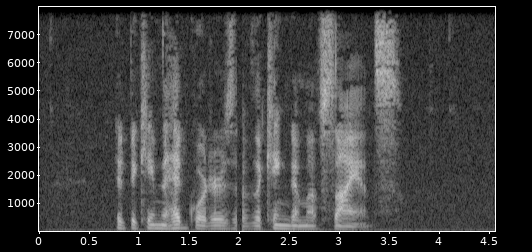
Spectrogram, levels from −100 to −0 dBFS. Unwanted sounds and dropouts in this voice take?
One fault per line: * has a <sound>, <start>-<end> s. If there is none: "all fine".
* has a dropout, 2.0-2.0 s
